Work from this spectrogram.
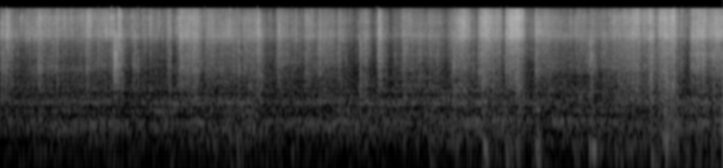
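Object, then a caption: Plastic bubble wrap sheet. A sheet of clear plastic bubble wrap resting on a leather seat is crinkled and squeezed by fingertips. The result is a steady, irregular stream of bright, crisp crackling and rustling with sharp little snaps, almost entirely high-pitched with no low end.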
